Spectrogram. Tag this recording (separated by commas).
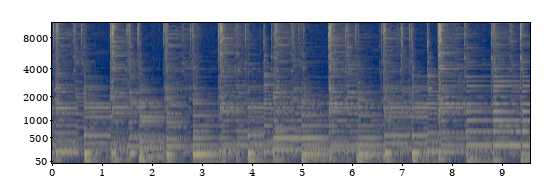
Musical instrument, Acoustic guitar, Guitar, Music, Strum, Plucked string instrument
